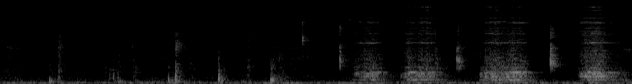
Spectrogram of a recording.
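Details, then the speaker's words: Craftsman LT2000 mower engine, partially disassembled and suspected of a broken rod, rolled over by hand: slow, uneven scraping and rasping; something rubbing near the coil or pulley is suspected, source unconfirmed. "got a grinding noise it's hitting something up here maybe the coil kind of looks like it I kind of hear the pulley down below not really sure what's going on there but need to look at it closer"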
